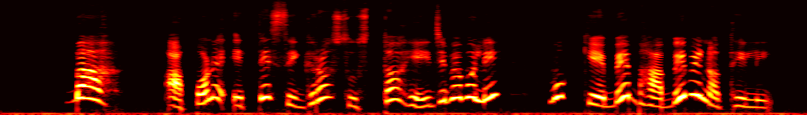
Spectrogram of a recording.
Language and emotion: Odia, surprised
